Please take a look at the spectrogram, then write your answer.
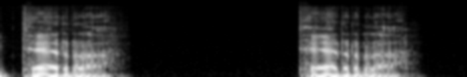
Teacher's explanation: when you have two rs together, it's more of a rolling r sound. It's so instead of terra, it would be terra terra.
